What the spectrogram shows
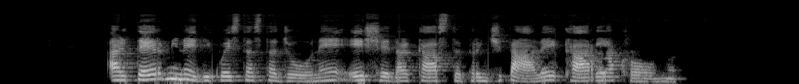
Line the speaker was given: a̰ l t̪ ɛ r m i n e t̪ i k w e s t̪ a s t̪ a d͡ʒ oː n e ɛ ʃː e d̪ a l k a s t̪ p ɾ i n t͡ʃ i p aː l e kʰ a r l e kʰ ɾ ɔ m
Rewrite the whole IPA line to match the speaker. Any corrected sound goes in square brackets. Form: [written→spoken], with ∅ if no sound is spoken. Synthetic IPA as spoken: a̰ l t̪ ɛ r m i n e [t̪→d̪] i k w e s t̪ a s t̪ a d͡ʒ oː n e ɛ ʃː e d̪ a l k a s t̪ p ɾ i n t͡ʃ i p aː l e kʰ a r l [e→a] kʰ ɾ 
